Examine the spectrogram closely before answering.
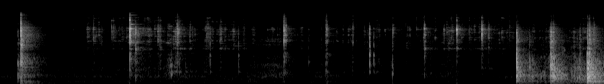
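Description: A Standard Electric fire alarm pull station being reset by hand, with its key. There is a sharp click just after the start, then a run of small clicks and light metallic rattles, and louder handling noise near the end as the station is closed.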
